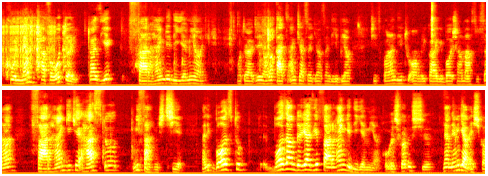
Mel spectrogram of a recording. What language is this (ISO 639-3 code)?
fas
